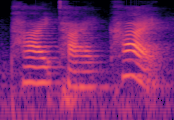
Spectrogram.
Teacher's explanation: P, T, and K, if they're the first sound of the syllable, they are definitely aspirated.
